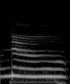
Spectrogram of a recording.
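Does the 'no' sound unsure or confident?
confident. The no sounds firm and confident.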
